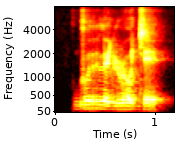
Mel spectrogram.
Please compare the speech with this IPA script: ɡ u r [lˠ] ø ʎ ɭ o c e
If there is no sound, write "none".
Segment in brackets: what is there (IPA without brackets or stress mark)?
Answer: l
